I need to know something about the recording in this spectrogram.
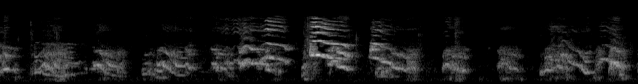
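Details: Entlebucher Mountain Dog puppies, 21 days old, from the litter of Aisha Princess of Beauty (Shadow) and Falk vom Kornried born 28 December 2013, giving overlapping short squeaky whines and rising-falling whimpers, some louder yelps midway.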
